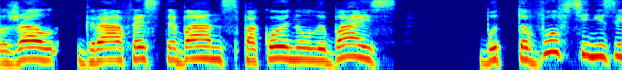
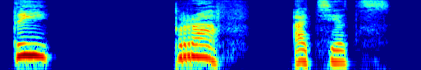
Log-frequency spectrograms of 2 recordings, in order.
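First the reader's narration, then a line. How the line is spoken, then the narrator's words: Weak voice. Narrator (Russian): сказала она слабым голосом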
